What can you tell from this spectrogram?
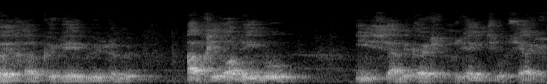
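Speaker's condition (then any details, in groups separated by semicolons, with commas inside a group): Total laryngectomy; total laryngectomy for laryngeal tumour, heavy smoker; after total laryngectomy; before diagnosis high-note voice change, throat fatigue, severe voice loss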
